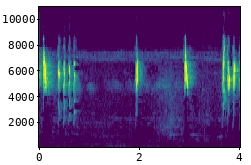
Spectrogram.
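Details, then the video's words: Javan cochoa used as a master recording for training songbirds: a short flurry of piercing high chirps, then single sharp notes spaced about a second apart, closing with a quick run of tweets. "Burung Kemade Gunung master handal untuk pikat suaranya lebih keras"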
